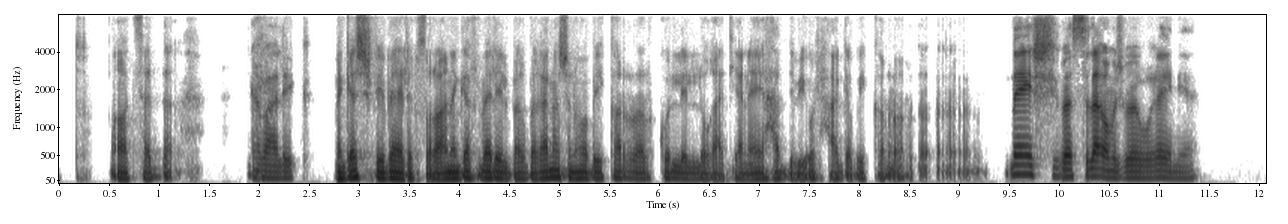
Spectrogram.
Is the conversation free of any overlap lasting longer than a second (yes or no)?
yes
